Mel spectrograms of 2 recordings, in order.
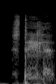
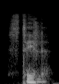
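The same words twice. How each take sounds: First: Breathed out almost silently; whispered. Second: Hushed. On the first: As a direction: let the word die into a whisper. Hushing fades to a breath. (hvisket næsten lydløst) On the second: Hushing in the dark garden. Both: A narrator's reading.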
